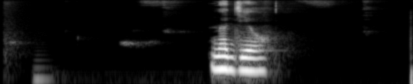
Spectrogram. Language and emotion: Russian, neutral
